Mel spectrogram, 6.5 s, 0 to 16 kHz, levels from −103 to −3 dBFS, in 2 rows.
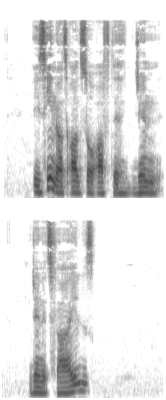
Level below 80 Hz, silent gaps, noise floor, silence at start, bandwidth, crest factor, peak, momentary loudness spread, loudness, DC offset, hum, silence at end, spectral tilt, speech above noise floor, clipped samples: -66 dBFS; none; -87 dBFS; 0.65 s; 11.5 kHz; 20 dB; -18 dBFS; 13 LU; -36 LUFS; under 0.1%; none; 1.4 s; -4 dB/octave; 50 dB; under 0.1%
